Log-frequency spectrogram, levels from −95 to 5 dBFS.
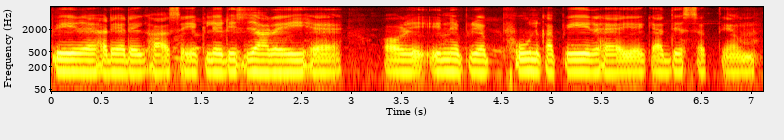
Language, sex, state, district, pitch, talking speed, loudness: Hindi, male, Bihar, West Champaran, 145 Hz, 195 wpm, -15 LUFS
